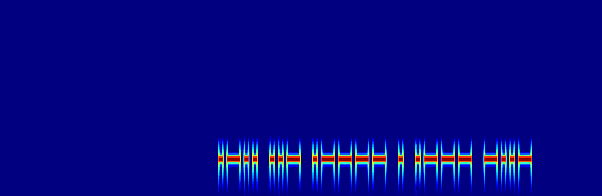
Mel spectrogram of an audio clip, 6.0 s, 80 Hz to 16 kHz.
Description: Morse code, heard as a keyed tone, about 27 wpm, 700 Hz. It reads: LU1EJX
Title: DXCC-100 Call Signs - 6 Characters - 28wpm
